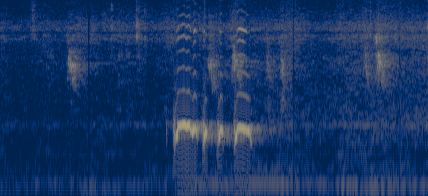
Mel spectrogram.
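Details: A single phrase from a male local zebra dove of Java: four or five rapid, rounded cooing notes tumbling together in under a second, set against a low droning hum and faint high chirps.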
